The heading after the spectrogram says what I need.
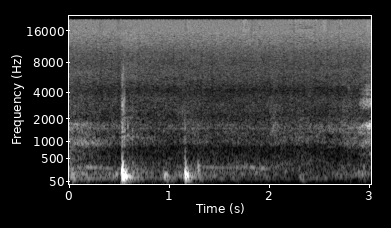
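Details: Heart auscultation from a cardiac semiology teaching session, demonstrating the first and second heart sounds (B1, B2) of systole and diastole. Normal heart sounds.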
